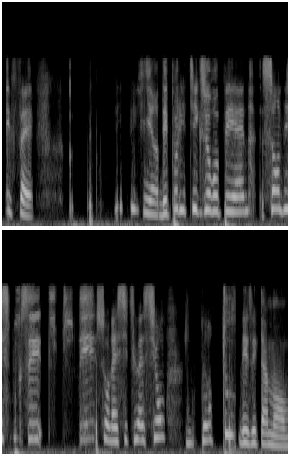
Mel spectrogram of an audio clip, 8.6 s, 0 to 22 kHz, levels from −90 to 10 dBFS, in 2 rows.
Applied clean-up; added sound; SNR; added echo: neural diffusion model UNIVERSE++.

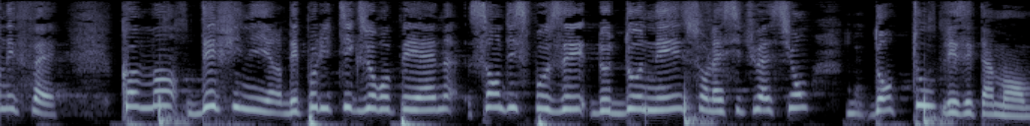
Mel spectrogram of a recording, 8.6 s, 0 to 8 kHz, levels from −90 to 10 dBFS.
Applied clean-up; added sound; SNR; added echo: classical method log-MMSE.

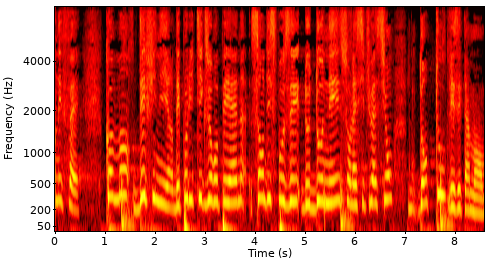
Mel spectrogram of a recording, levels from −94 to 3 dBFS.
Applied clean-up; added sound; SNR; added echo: none; Writing; 7 dB; none.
